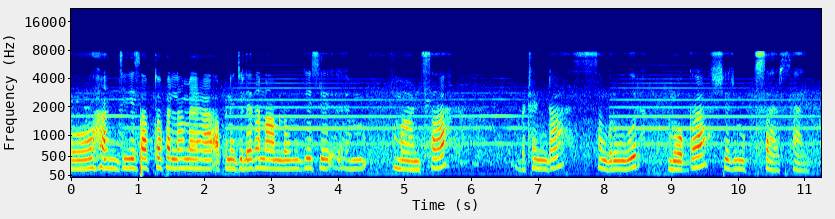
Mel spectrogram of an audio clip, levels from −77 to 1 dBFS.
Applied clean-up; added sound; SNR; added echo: none; Wind instrument, woodwind instrument; 18 dB; none.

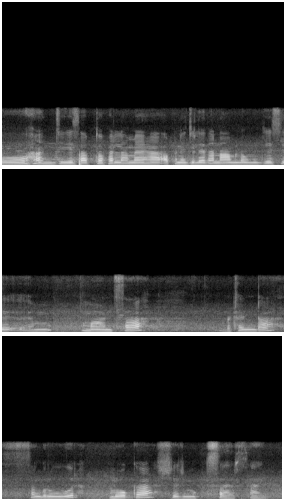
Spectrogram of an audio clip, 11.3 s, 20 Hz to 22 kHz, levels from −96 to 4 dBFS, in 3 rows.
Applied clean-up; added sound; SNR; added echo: none; none; none; none.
